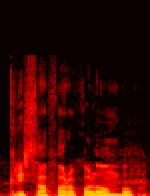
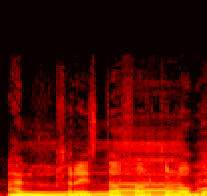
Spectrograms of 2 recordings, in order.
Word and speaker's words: Cristoforo Colombo: Cristoforo Colombo. – Cristoforo Colombo. – How you have proper pronunciation of we call Christopher Columbus. – Say it sounds so sexy when you say Christopher Columbus.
